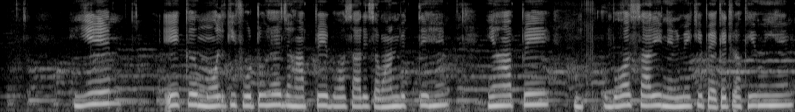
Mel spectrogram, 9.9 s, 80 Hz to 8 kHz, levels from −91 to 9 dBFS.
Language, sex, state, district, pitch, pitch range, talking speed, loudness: Hindi, female, Uttar Pradesh, Etah, 260 Hz, 240-285 Hz, 125 wpm, -25 LUFS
